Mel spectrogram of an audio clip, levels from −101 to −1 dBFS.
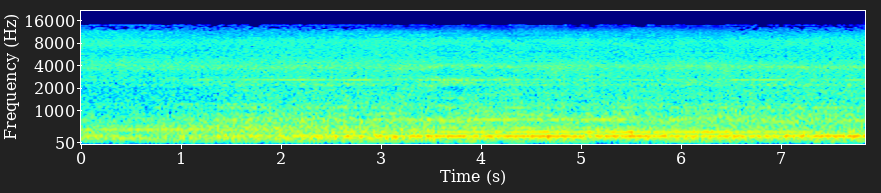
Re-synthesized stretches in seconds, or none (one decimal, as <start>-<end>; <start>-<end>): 2.9-6.5

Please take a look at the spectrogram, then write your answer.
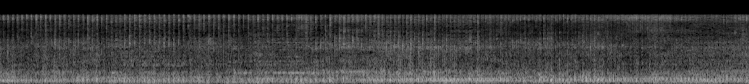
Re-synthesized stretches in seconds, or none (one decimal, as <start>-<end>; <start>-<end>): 0.0-1.2; 1.9-7.5

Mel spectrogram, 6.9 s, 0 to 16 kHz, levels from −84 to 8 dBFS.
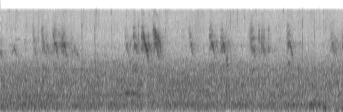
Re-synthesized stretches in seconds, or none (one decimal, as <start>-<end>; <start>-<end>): none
